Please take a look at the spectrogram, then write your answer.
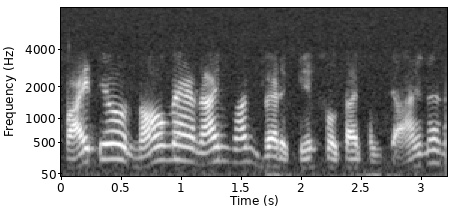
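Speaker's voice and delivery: mock shocked refusal; retold alarm. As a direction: back away from the fight, shocked. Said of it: "I was like".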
